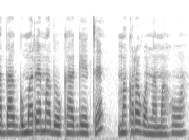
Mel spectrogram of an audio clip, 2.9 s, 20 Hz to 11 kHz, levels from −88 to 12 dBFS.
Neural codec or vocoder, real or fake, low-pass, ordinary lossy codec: none; real; 7.2 kHz; none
